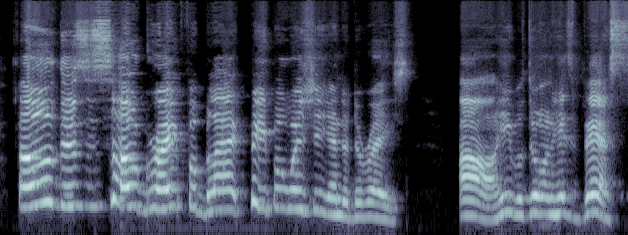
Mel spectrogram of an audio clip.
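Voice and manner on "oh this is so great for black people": tearful, high, fake crying voice. Retelling a commentator's reaction when she ended the race: mock crying, imitating Bakari Sellers. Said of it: "He was crying all over the place".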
